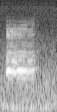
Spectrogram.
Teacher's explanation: Southerners are known for using that flat I so much that it's been called the Confederate vowel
